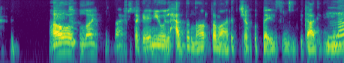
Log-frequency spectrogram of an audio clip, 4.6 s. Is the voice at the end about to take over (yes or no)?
no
